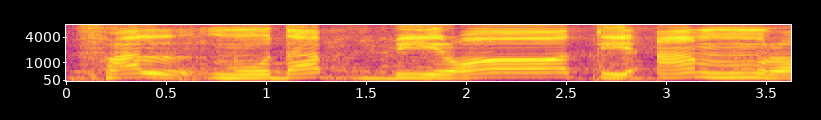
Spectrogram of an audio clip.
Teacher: এই র এর মধ্যে আমি এক আলিফ টান দিছি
